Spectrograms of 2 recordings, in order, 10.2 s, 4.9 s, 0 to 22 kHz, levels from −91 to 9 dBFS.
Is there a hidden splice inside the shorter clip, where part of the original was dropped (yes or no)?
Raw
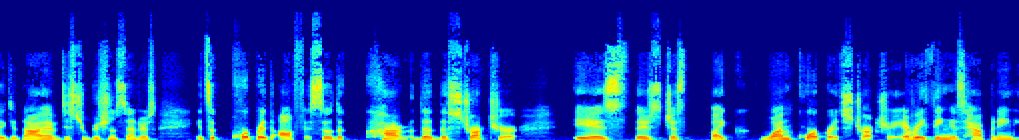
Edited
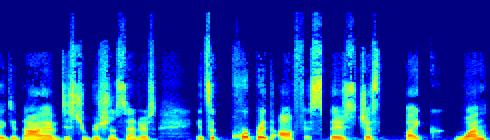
yes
